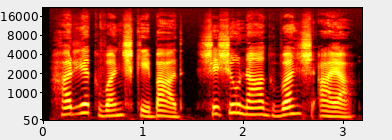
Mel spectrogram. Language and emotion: Hindi, neutral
